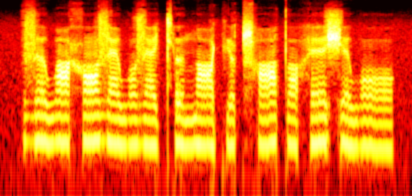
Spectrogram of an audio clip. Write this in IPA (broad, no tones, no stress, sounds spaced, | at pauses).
z ɜ w ɑ x ɒ z æ w ɔ z æ cʰ ə n̪ ɑ kʲ ʌ ʈ͡ʂʰ ɑ t̪ ɒ h ɛ ʃ ɛ w ɔ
